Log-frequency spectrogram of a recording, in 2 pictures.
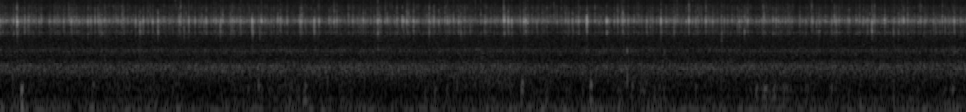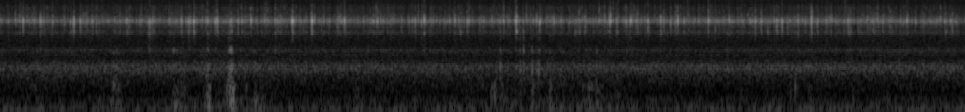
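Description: Underwater ambience heard through a camera's waterproof housing: a steady high hiss sprinkled with dense, fine crackling ticks.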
